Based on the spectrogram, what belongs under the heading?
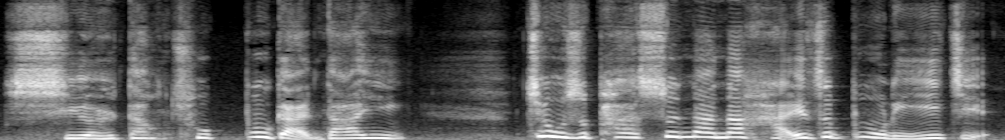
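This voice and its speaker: A woman's voice: high voice, expressive, measured pace, dry recording, voice pushed up. A woman voicing a grieving elderly grandmother who speaks tearfully with a quavering voice in a storybook reading. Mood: weeping guilt.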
